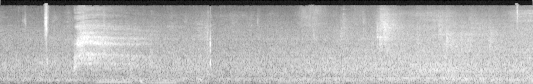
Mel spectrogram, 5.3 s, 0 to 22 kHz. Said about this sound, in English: As another bus goes by, the 38 are taking folks to work. Everyone on that bus is happy they caught the rabbit today.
